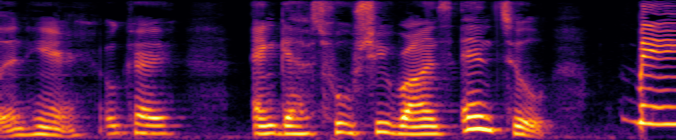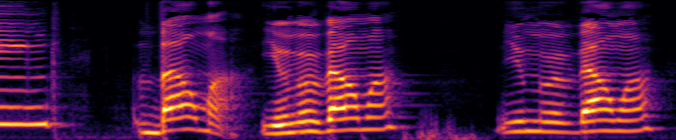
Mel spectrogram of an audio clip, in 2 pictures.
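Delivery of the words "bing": high ding of a sound effect; made-up sound effect. Pretend. Introducing Velma, a high bing effect. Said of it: "Do y'all like my made-up sounds".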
